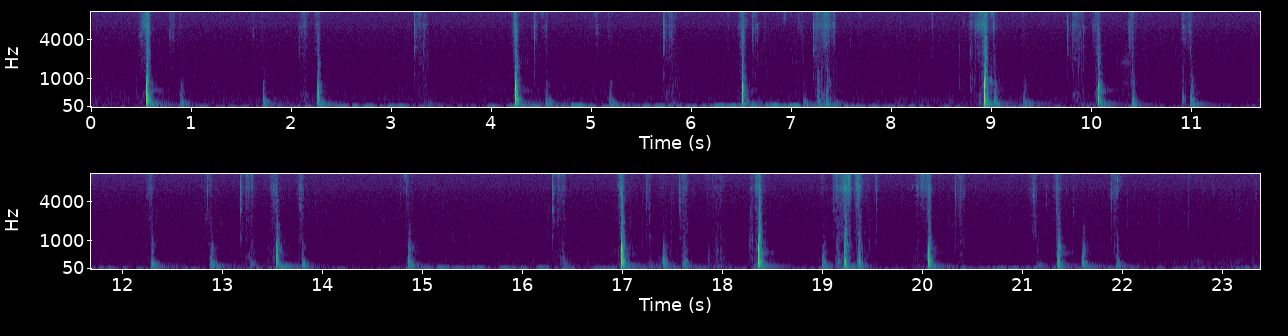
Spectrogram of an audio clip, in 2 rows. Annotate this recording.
Rock-rocking 090714
Recording of a stone rocking on top of another. Tascam DR-100.
field-recording, percussive, rock, rocking, stones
